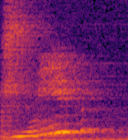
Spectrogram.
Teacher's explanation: і дріб д є однаковими звуками але в слові джміль немає звука д є лише один звук Дж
